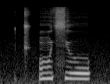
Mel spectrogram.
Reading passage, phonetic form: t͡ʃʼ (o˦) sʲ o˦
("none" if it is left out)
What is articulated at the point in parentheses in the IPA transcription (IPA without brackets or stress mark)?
õ˦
